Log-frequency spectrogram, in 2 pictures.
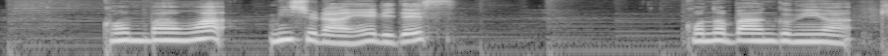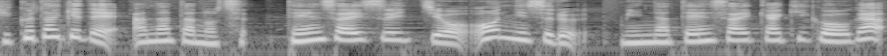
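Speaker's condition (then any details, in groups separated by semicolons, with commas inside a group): No condition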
